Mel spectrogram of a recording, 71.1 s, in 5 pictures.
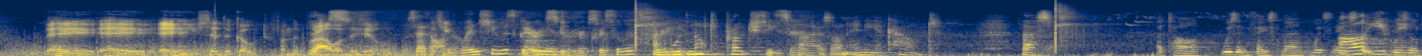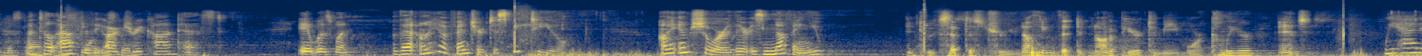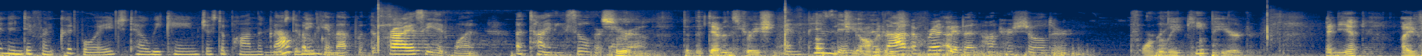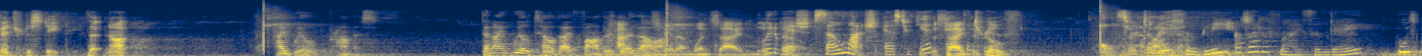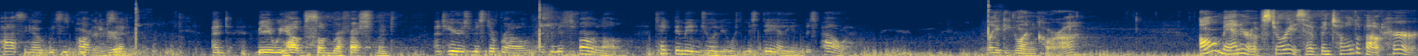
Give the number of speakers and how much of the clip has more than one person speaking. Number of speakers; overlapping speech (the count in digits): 9, about 25%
